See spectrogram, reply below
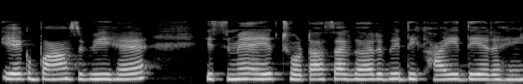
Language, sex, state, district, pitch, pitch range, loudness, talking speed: Hindi, female, Jharkhand, Deoghar, 240 Hz, 235-245 Hz, -15 LUFS, 150 wpm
